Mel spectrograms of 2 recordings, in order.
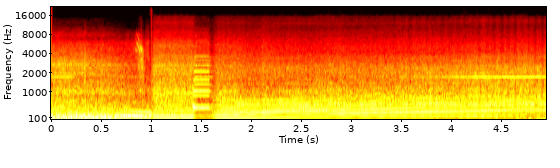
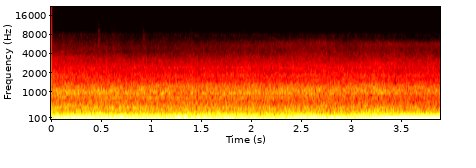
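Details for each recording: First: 2012 VW MK6 GTI 2.0T pulling hard, before DV+ upgrade: rising engine tones with a thin steady whistle or scream on top; leaking factory diverter valve not holding full boost, replaced with Go Fast Bits DV+. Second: 2012 VW MK6 GTI 2.0T after installing a Go Fast Bits DV+ diverter valve replacing a leaking stock one, accelerating in second gear: deep even drone climbing smoothly, turbo audible but no whistle or scream; pulls cleanly.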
